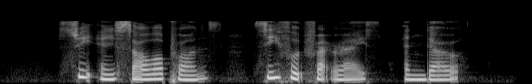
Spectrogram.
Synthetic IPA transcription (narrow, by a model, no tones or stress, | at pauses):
switɛ̃nsaʊəpʰɹɔ̃ns | sifut̚fɹa̰t̚ɹaɪs | ɛ̃ndaw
